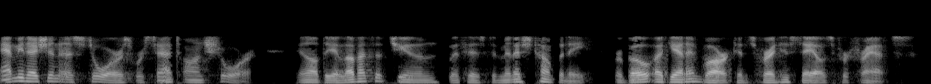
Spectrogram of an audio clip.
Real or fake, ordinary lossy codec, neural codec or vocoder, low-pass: fake; AAC, 24 kbps; codec, 16 kHz, 0.5 kbps, FunCodec, trained on Chinese and English, 25 frames a second; 3.6 kHz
